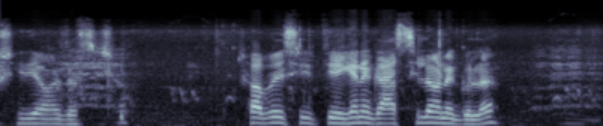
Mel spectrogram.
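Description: Goats bleating: a quavering call at the start, then three more in quick succession about two seconds in.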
